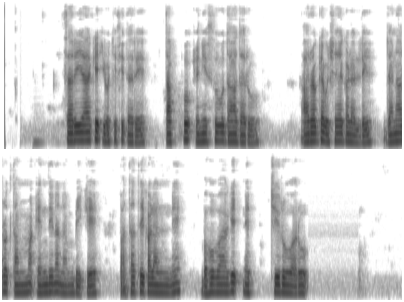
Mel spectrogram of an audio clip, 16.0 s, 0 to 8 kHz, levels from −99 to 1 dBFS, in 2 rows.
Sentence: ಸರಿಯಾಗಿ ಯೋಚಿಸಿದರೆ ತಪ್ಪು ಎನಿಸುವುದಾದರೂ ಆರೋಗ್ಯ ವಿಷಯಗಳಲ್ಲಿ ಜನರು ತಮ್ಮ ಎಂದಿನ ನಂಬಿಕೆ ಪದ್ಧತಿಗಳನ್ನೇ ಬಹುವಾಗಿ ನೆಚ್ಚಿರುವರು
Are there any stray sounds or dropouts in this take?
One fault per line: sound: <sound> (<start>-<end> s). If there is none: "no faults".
no faults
